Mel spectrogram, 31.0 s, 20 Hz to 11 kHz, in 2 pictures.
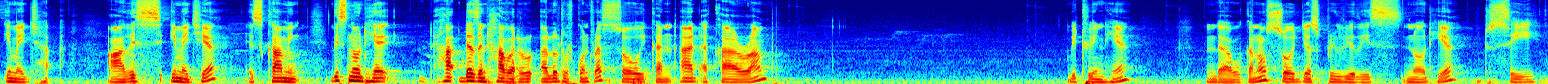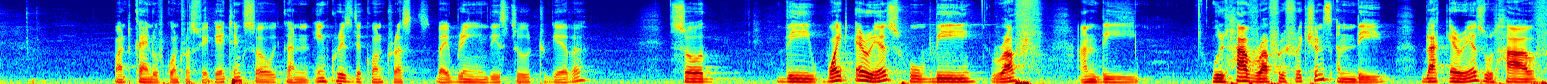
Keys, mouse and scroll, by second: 2.0-11.3 drag, 13.8-14.3 drag, 15.0-15.9 ctrl+shift+drag, 17.2 scroll down 2, 17.6 `, 19.8-27.5 drag.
